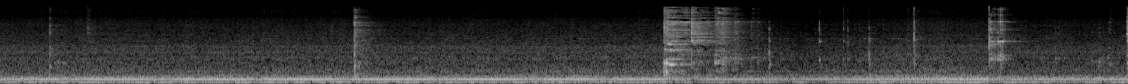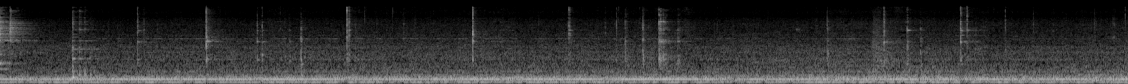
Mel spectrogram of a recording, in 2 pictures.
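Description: A metal spoon clinking now and then against a bowl as tomato-paste sauce is stirred, the loudest clatter about seven seconds in. Under it runs a steady low hum.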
